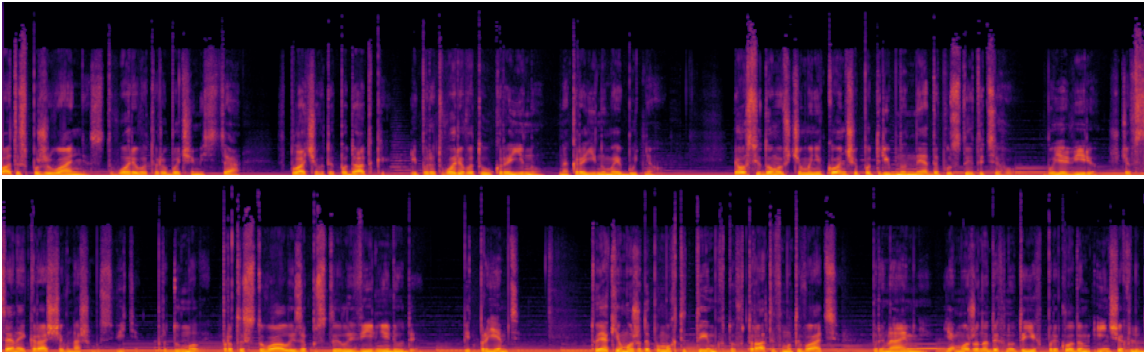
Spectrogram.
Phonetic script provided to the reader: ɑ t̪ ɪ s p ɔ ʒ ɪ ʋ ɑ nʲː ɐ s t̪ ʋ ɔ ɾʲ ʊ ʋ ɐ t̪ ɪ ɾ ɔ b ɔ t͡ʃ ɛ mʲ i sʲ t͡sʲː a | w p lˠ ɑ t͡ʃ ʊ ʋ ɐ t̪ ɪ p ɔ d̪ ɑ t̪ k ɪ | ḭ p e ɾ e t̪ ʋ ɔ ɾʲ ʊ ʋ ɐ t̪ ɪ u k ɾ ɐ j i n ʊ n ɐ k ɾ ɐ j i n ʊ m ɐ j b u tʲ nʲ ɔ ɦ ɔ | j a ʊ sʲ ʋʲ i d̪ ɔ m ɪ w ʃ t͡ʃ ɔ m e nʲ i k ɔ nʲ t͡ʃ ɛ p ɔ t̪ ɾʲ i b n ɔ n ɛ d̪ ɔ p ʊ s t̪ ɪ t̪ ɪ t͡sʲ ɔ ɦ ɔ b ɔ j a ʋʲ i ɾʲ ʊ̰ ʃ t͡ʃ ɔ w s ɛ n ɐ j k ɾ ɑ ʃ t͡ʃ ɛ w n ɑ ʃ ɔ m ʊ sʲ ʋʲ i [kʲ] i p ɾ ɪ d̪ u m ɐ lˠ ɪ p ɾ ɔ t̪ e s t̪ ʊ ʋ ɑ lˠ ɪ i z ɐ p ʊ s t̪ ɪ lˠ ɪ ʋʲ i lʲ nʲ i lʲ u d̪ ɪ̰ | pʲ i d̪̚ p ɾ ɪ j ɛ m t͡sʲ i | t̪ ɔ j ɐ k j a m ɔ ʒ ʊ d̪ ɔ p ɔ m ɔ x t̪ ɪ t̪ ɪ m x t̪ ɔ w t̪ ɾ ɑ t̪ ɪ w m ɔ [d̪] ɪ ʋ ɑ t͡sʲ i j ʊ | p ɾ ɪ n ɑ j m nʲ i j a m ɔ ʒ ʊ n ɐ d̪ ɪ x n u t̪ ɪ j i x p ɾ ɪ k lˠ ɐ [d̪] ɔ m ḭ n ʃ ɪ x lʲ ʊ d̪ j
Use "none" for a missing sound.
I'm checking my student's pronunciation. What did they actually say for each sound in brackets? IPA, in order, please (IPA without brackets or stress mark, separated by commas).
tʲ, t̪, d̪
